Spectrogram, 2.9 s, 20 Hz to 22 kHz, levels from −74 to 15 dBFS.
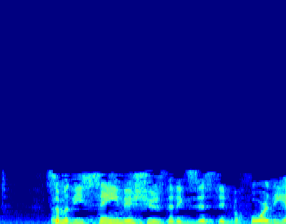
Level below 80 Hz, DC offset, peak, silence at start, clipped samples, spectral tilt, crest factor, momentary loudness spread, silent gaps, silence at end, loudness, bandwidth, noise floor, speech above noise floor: -58 dBFS; under 0.1%; -8 dBFS; 0 s; under 0.1%; -5.5 dB/octave; 18 dB; 6 LU; none; 0 s; -25 LUFS; 5.4 kHz; -52 dBFS; 27 dB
